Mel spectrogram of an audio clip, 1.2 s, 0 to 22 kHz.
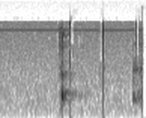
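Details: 3-month-old hiccuping with two or three brief, abrupt gulping sounds and short voiced catches in a quiet room; hiccups.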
